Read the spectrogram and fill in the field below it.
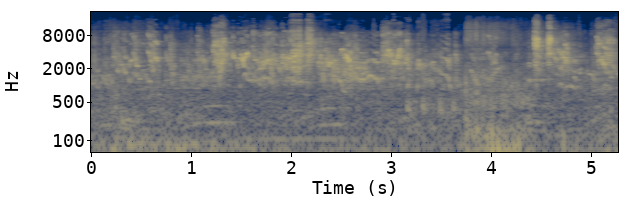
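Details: Pet budgerigar's continuous warbling chatter of raspy, high twitters and squeaks, fairly even in loudness, with a pair of sharper chirps late in the clip.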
